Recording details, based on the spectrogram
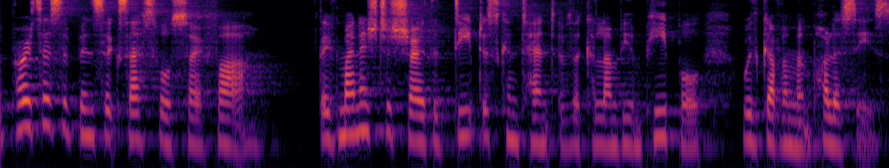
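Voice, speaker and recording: Somewhat breathy, a woman talks at a fairly quick pace with medium pitch and ordinary pitch variation. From Colombia. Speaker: podcast host. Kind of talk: scripted narration.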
